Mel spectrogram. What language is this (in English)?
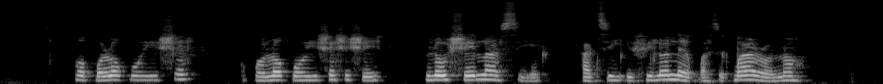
Yoruba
